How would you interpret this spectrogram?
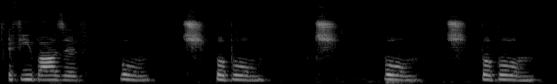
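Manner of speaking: "boom, ch, ba, boom" voiced like a kick and hi-hat; beatbox the intro drums lightly; drum beat imitation. Shown as a demonstration. Teacher imitates the intro drums by mouth. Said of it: "The introduction drums".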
